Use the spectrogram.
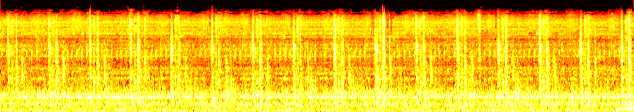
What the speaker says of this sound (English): Once the presser foot is down on the fabric, we can just hit the pedal and start sewing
